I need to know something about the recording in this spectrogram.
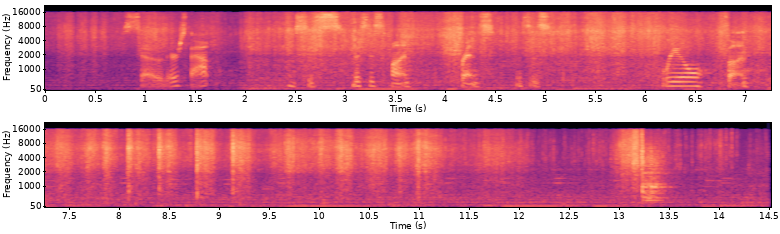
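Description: A plastic glove crinkles and rustles as hands shape raw meat.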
